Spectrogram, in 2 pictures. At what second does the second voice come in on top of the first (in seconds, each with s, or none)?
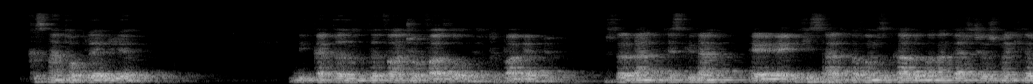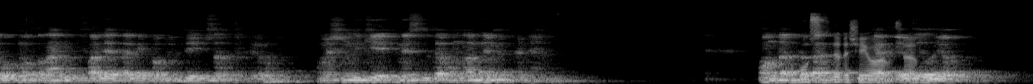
18.2 s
